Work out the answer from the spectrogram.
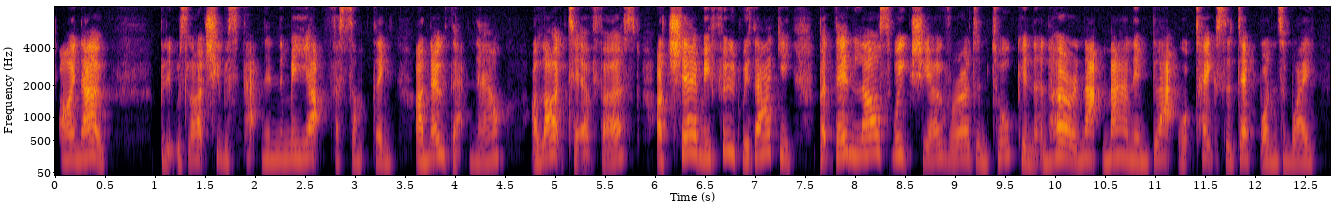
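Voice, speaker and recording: A woman reader acts out a storybook orphan boy of ten. He is frightened yet streetwise, with a working-class English accent. His talk is plaintive, earnest and roughly colloquial. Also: mid-range voice, moderate pace, pushed and bright, pitched above the performer's own voice, close to an everyday voice. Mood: confiding, uneasy. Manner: colloquial, earnest, ungrammatical speech.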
